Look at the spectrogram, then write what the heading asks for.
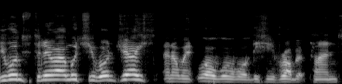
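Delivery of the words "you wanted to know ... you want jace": put-on strong Midlands accent, laid on, high and raised. Recalling a reply about copies of a book, the speaker quotes Steve Bull in his strong Midlands accent. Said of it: "in his strong Midlands accent".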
